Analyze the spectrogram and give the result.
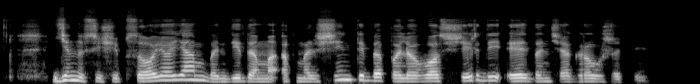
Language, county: Lithuanian, Vilnius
